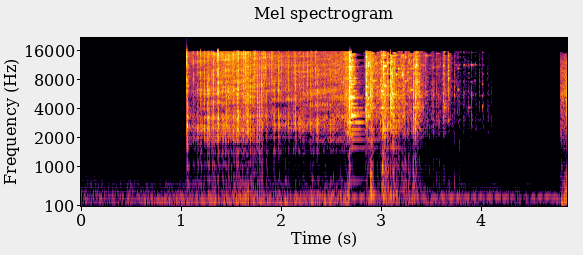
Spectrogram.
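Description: A metal mechanism clicks and grinds as a key turns.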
